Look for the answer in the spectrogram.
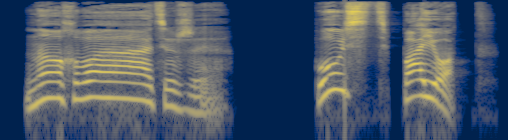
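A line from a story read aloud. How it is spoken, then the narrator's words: Loud, lazy, distant. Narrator (Russian): из задних рядов сказали громко и лениво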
